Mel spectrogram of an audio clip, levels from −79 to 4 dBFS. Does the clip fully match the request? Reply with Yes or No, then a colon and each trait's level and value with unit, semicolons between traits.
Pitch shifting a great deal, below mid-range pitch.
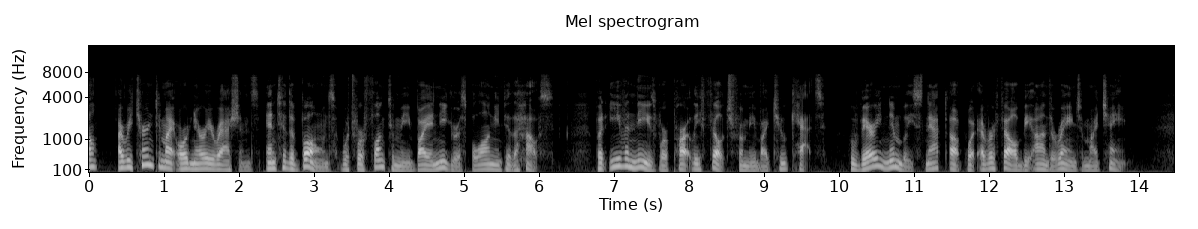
Yes: wide, 5.7 semitones; low, 110 Hz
